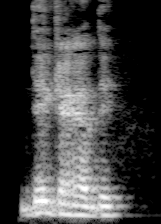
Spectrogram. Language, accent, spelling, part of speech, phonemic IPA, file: French, Canada, dégrader, verb, /de.ɡʁa.de/, LL-Q150 (fra)-dégrader.wav
- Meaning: 1. to demote (lower someone's position in an organisation) 2. to degrade (lessen someone's reputation) 3. to deface (vandalise)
